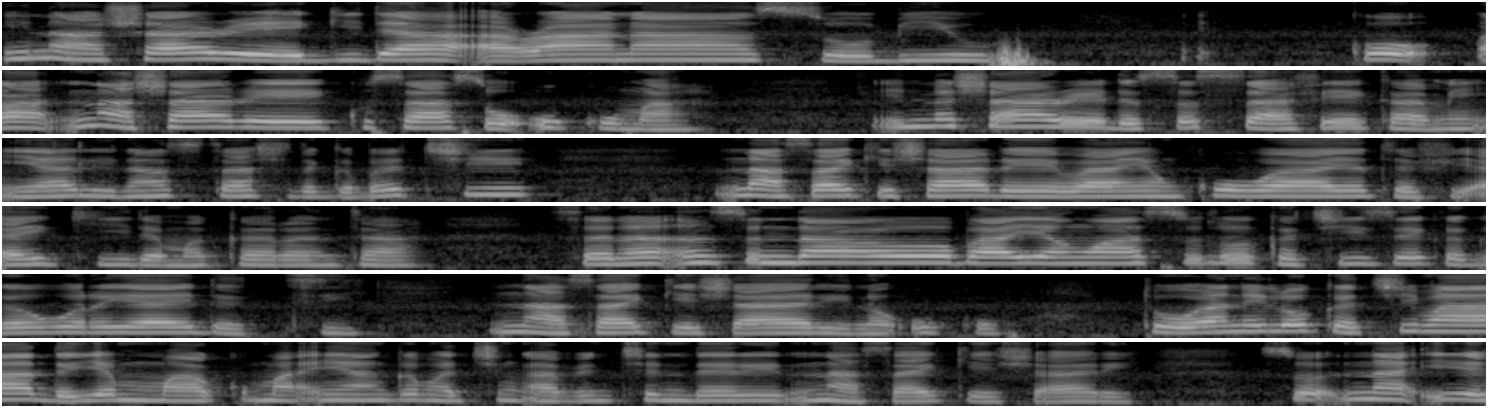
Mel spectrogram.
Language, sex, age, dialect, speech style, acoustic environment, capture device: Hausa, female, 25-34, Nigeria - Kano, relaxed; focused; happy, nature; silence, mobile / Linux / Chrome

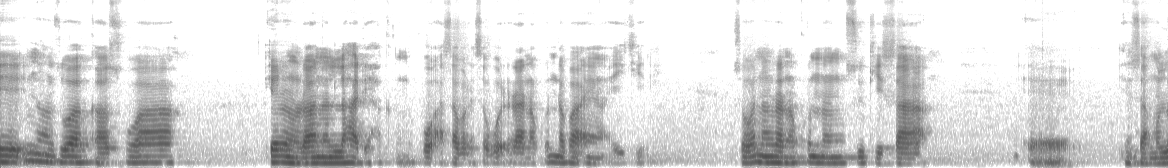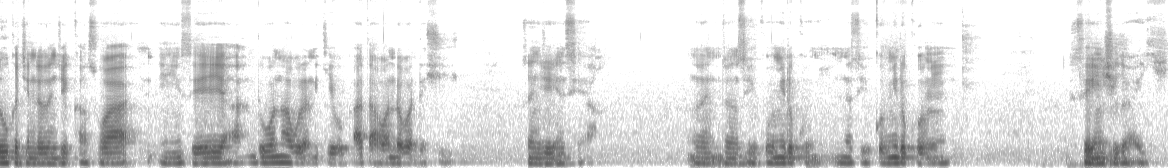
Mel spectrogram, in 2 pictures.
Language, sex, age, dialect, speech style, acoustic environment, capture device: Hausa, male, 18-24, Nigeria - Kano, tired, appliances, mobile / Linux / Chrome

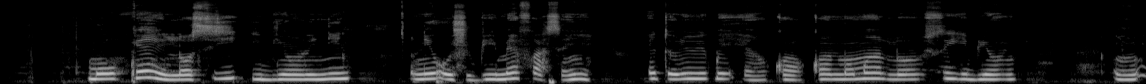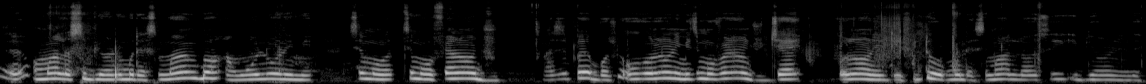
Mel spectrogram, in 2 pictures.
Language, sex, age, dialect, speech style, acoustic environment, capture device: Yoruba, male, 18-24, Nigeria - Lagos Yoruba, relaxed; excited, nature; silence, mobile / Linux / Chrome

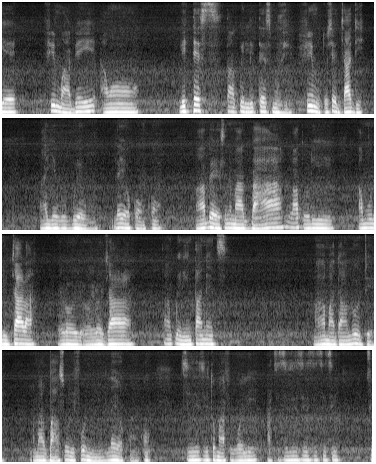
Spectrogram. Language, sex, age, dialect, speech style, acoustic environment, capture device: Yoruba, male, 25-34, Nigeria - Lagos Yoruba, happy, appliances, mobile / Linux / Chrome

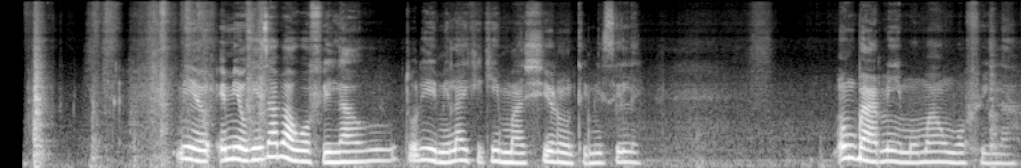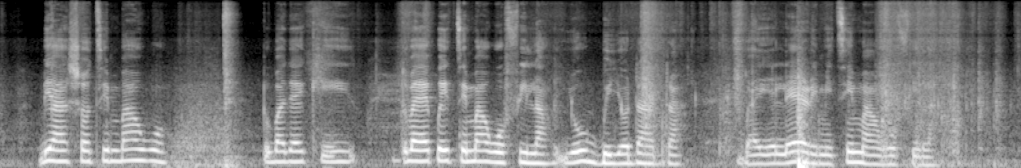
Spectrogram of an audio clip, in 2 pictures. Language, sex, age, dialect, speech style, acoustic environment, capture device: Yoruba, female, 18-24, Nigeria - Ibadan, focused, silence, mobile / Linux / Chrome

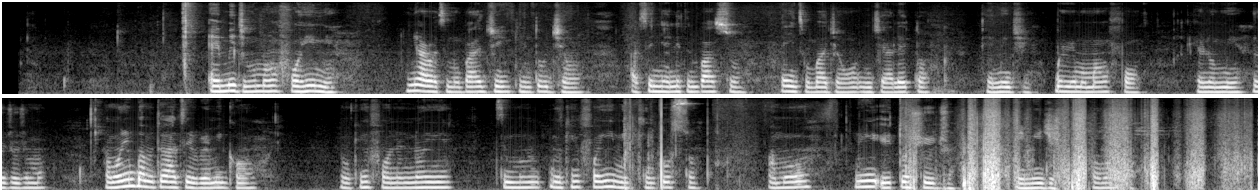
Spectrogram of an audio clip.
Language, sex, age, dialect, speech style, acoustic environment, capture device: Yoruba, female, 18-24, Nigeria - Lagos Yoruba, happy, appliances, mobile / Linux / Chrome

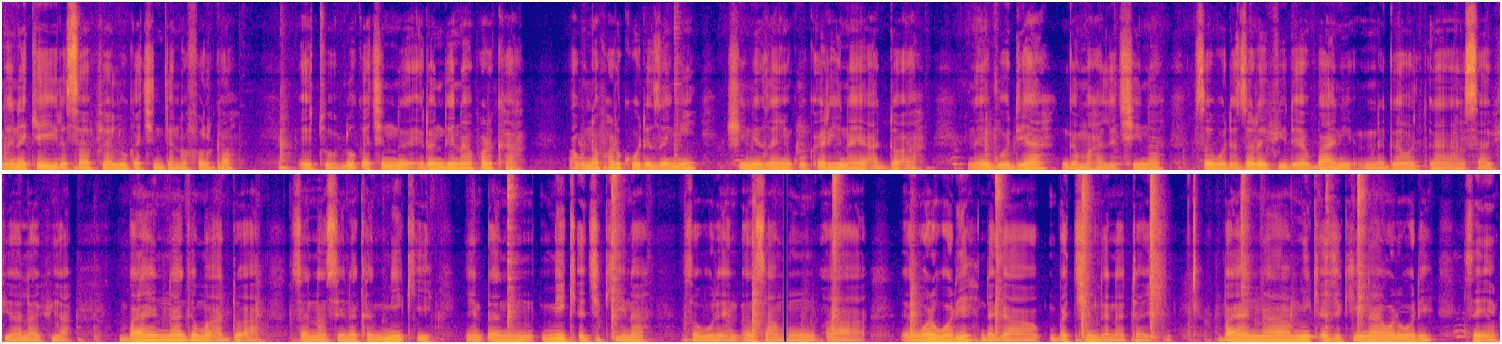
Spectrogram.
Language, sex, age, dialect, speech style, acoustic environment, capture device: Hausa, male, 35-44, Nigeria - Kano, nervous; excited; focused; stressed; relaxed; tired; anxious; happy, traffic; construction; appliances; silence; nature; music; people talking, mobile / Linux / Chrome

